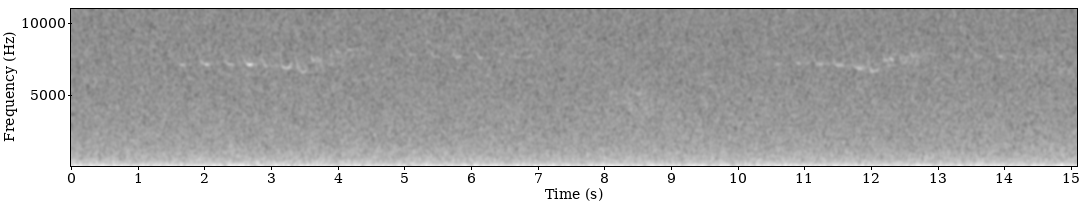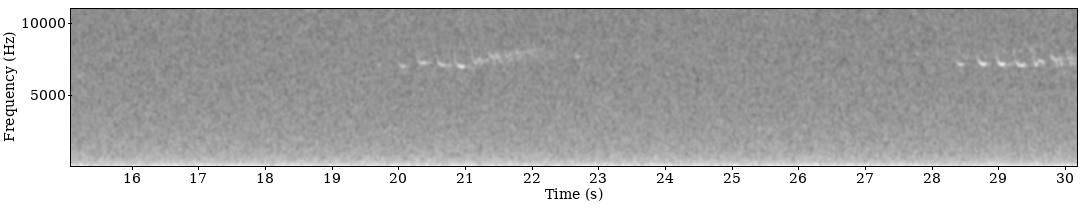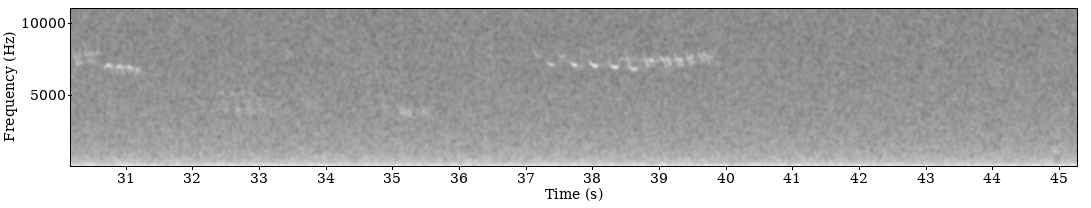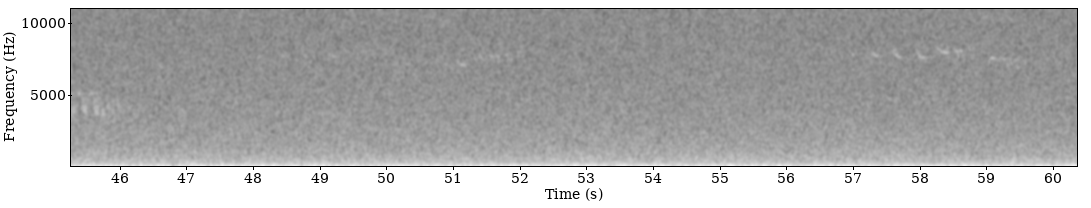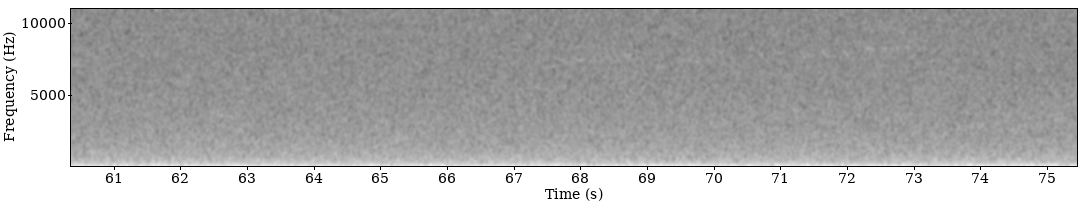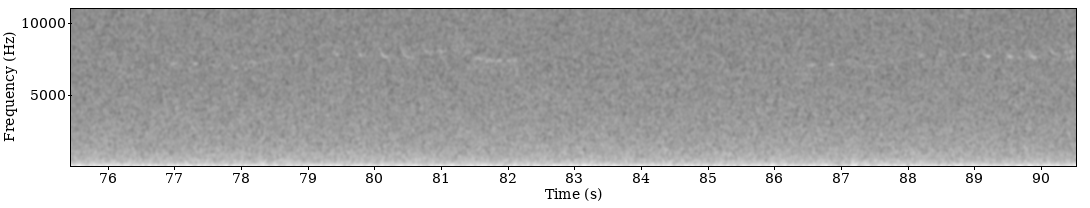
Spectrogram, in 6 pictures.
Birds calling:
Yellow-rumped Warbler (Setophaga coronata), Golden-crowned Kinglet (Regulus satrapa)

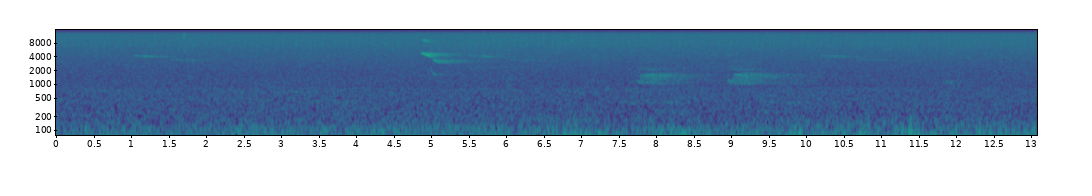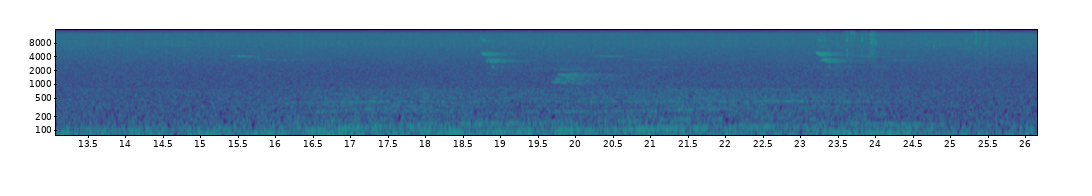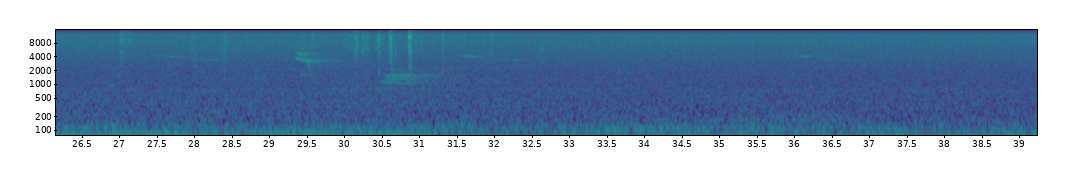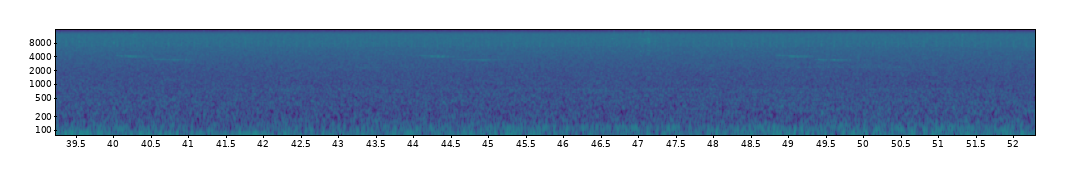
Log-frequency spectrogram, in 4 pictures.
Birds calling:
Red-bellied Woodpecker (Melanerpes carolinus), Northern Flicker (Colaptes auratus), Black-capped Chickadee (Poecile atricapillus)

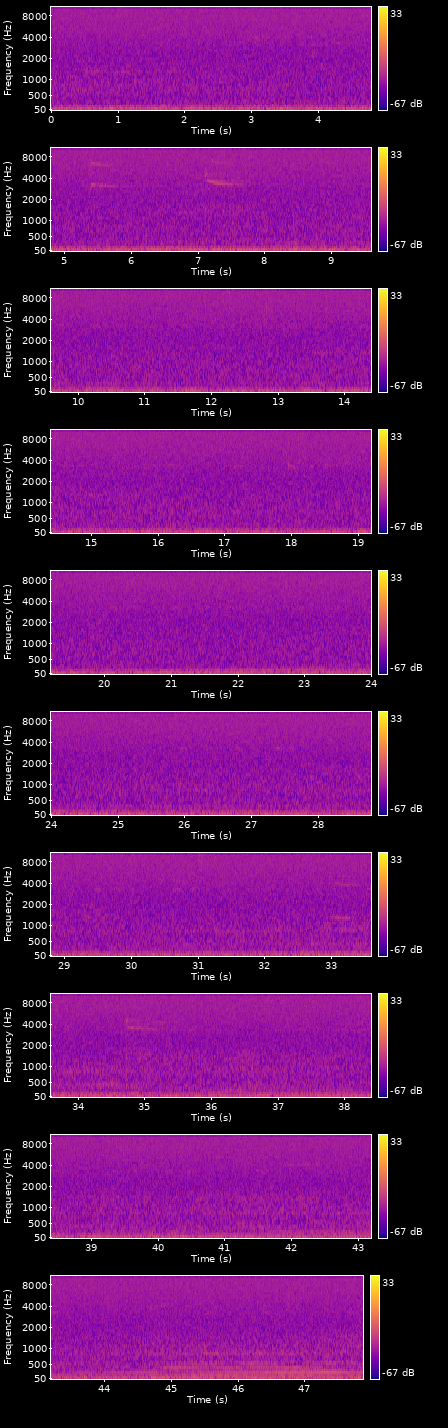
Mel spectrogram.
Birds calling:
Blue Jay (Cyanocitta cristata)

